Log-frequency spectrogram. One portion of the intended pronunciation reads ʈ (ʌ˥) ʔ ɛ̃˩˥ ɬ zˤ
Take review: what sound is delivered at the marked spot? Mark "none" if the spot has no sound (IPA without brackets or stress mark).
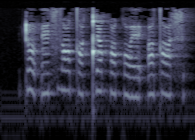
ʌ˥˩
